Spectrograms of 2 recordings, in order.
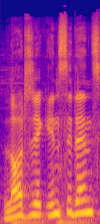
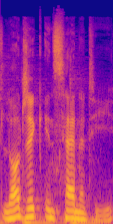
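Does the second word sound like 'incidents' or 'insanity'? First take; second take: incidents; insanity. First: The second word sounds like 'incidents'. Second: The second word sounds like 'insanity'. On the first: The speaker calls it wrong. "Alle drei falsch ausgesprochen" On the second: The speaker calls it right. "und die hieß Logic Insanity"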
